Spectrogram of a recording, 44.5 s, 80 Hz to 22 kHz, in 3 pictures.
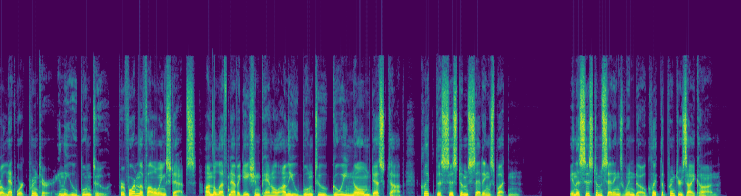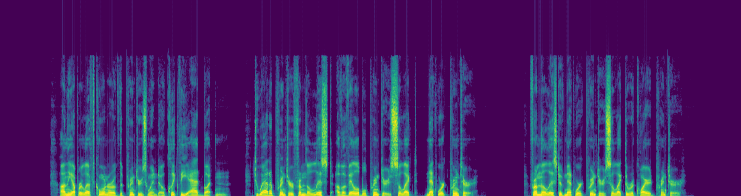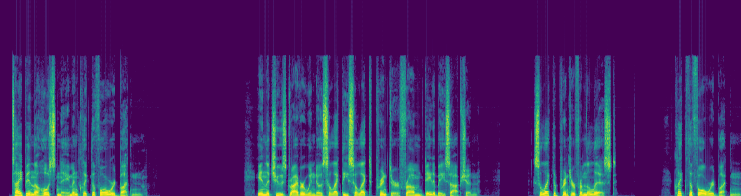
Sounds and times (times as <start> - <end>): Speech: 0.0 - 10.5, 11.4 - 14.5, 16.0 - 24.4, 25.4 - 28.6, 29.9 - 32.6, 34.7 - 39.3, 40.3 - 42.0, 43.1 - 44.4.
